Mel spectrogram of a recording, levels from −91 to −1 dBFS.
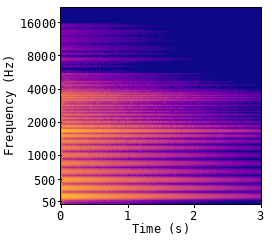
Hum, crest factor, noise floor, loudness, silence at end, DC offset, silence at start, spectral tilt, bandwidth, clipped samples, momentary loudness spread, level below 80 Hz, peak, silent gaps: none; 18 dB; -52 dBFS; -20 LUFS; 0.8 s; under 0.1%; 0 s; -6.5 dB/octave; 14 kHz; under 0.1%; 24 LU; -76 dBFS; -4 dBFS; none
